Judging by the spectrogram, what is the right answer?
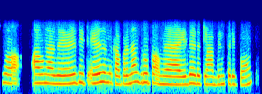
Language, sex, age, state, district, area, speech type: Tamil, female, 30-45, Tamil Nadu, Mayiladuthurai, urban, conversation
